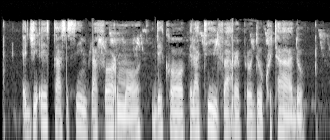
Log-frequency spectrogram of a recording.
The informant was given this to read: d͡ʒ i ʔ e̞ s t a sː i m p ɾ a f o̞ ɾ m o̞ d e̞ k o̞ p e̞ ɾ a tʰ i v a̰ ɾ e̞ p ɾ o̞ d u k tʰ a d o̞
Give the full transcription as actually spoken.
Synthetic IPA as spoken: d͡ʒ i ʔ e̞ s t a sː i m p l a f o̞ ɾ m o̞ d e̞ kʰ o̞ p e̞ ɾ a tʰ i v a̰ ɾ e̞ p ɾ o̞ d u k tʰ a d o̞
